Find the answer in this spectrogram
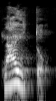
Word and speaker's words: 月: あと月って書いてライトと読むみたいです。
